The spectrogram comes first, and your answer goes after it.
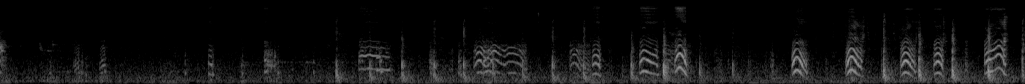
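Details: Soft wavering whines of newborn puppies rise from a hissing background, becoming more frequent and clearer in the second half.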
